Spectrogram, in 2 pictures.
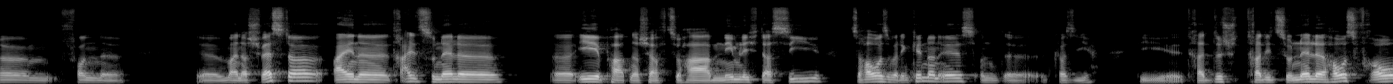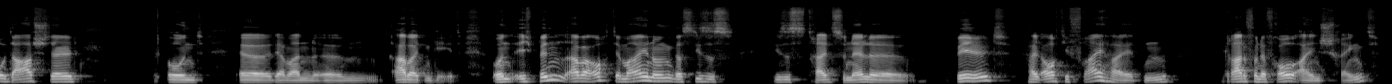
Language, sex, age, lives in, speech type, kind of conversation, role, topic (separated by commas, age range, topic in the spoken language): German, male, 25-29, Germany, conversation, advice, user, Wie kann ich meine persönliche Freiheit leben, ohne meine Kultur und Familie zu verletzen?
